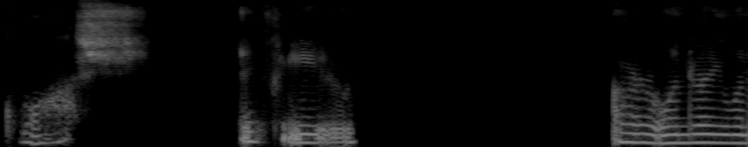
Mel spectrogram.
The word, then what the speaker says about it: gouache: But this paint is called gouache. If you are wondering what I'm painting with if you're just tuning in. It's like gouache. It rhymes with squash and I'm loving it.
